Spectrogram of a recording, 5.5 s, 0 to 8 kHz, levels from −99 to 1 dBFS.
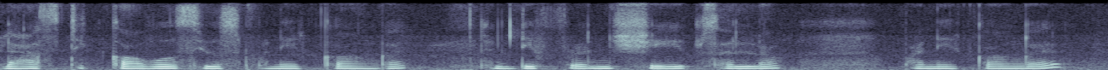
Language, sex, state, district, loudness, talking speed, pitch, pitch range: Tamil, female, Tamil Nadu, Nilgiris, -20 LUFS, 75 wpm, 215 Hz, 205-225 Hz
